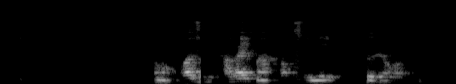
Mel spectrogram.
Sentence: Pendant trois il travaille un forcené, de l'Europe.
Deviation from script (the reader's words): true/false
false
